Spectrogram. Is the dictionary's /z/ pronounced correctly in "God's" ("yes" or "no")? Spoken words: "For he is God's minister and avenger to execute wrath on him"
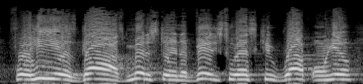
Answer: yes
